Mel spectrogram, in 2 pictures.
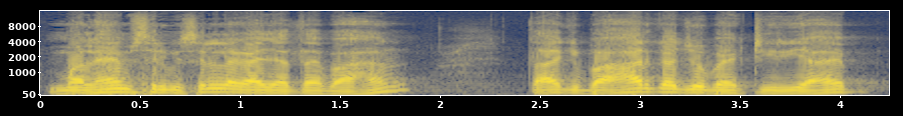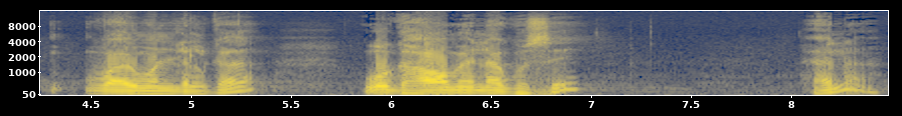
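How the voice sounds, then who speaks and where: A man teaching devotees slowly, repeating sounds to show the right pronunciation and checking that listeners follow. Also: medium pitch, animated, darkish tone. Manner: asks listeners "है ना" and "समझ रहे हैं आप". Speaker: spiritual teacher. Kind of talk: slow spiritual instruction to devotees.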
